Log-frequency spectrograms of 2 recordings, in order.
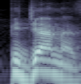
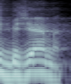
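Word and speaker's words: pajamas: بص دي بقى بالبي، بيجاماز. بص بص بيجاماز، بيجا بيجا. ما قلتش بيجامه، هي في العربي بيجامه لكن هي في الانجليش بيجاماز، بيجاماز.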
